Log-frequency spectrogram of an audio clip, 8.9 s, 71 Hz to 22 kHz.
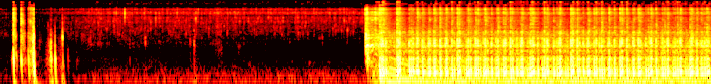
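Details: Johnson V4 outboard (1995 or 1996) after installing new power pack to fix no-spark; fires after a few seconds and holds a steady buzzing idle on all cylinders, no misfire, though smoking a lot, possibly from not being run in a while.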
